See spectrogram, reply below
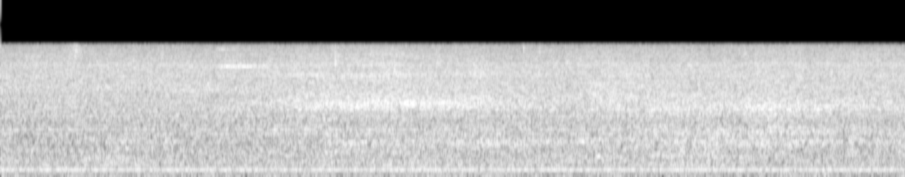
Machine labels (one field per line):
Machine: pump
